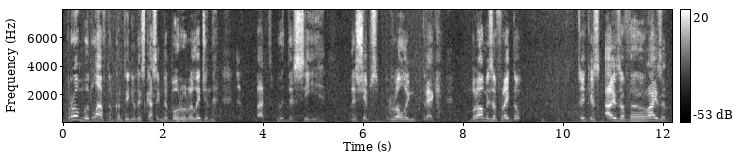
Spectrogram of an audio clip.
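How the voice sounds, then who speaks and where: Big bashful warrior, gravelly creak, unhurried, polite, hesitant, noisy ambience, game acting. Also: male voice, fairly high pitch, animated, full character voice. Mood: flustered, queasy. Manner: hesitant, flustered, refers to himself in third person. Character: big, polite, bashful, good-natured warrior who gets seasick. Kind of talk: comedic dramatic video game acting. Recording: loud ambient noise behind.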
